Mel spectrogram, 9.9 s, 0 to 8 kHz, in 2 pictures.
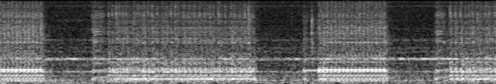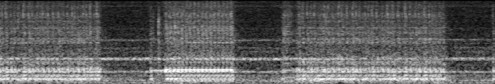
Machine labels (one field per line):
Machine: slide rail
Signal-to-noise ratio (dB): 0 dB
